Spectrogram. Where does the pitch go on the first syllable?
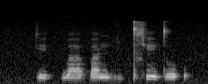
low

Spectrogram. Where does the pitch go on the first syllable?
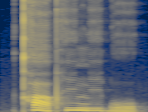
falling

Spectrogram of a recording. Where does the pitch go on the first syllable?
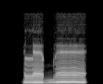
low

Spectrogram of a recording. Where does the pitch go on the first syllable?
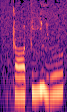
low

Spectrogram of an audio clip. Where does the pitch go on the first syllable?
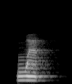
low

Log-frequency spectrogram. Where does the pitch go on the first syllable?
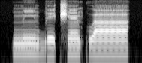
high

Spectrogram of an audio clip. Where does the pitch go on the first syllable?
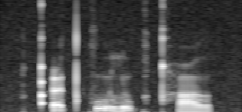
high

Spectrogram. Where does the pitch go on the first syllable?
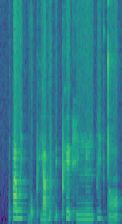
high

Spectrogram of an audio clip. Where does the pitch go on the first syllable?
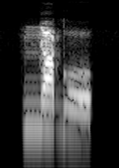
high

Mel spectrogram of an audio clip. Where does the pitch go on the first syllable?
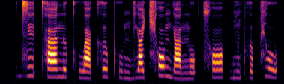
high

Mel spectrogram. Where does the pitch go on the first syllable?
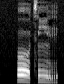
falling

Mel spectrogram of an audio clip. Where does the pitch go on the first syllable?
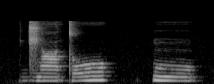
low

